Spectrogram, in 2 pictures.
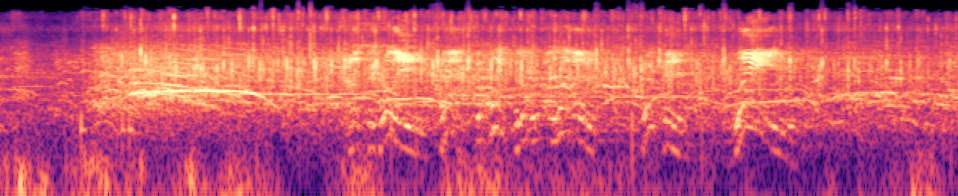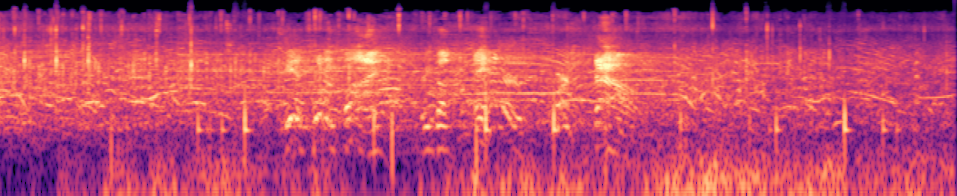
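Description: A large crowd in a stadium cheers and roars.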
